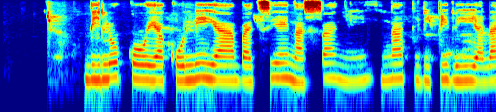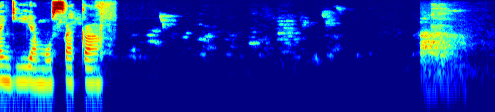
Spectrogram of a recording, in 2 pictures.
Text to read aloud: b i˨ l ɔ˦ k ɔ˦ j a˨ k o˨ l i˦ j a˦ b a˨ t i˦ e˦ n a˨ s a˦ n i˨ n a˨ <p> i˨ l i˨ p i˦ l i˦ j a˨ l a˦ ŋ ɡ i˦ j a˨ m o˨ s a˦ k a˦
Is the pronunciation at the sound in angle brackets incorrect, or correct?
correct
